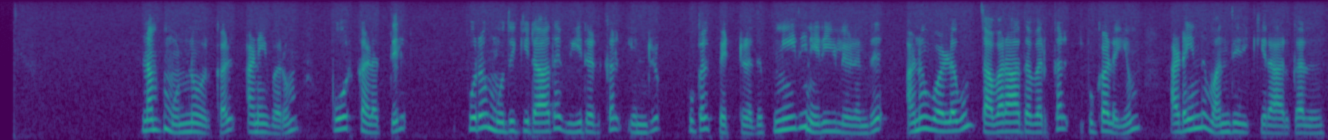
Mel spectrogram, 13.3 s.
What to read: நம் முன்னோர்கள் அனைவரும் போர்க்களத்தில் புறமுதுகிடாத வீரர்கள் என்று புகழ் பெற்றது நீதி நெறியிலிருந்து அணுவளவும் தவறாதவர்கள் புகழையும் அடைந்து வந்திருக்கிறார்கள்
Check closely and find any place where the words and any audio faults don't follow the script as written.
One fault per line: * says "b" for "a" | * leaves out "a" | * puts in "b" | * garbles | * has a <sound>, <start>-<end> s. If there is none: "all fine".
all fine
